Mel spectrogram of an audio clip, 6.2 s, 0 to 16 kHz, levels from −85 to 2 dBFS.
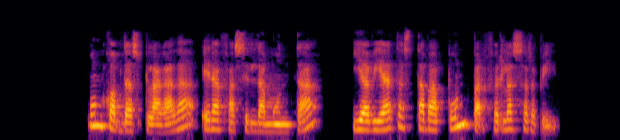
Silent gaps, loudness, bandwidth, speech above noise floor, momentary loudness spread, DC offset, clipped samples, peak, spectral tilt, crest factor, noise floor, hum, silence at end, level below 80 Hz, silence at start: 3.25-3.53 s; -18 LUFS; 7.8 kHz; over 72 dB; 8 LU; under 0.1%; under 0.1%; -2 dBFS; -4.5 dB/octave; 18 dB; under -90 dBFS; none; 0.65 s; -68 dBFS; 0.9 s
